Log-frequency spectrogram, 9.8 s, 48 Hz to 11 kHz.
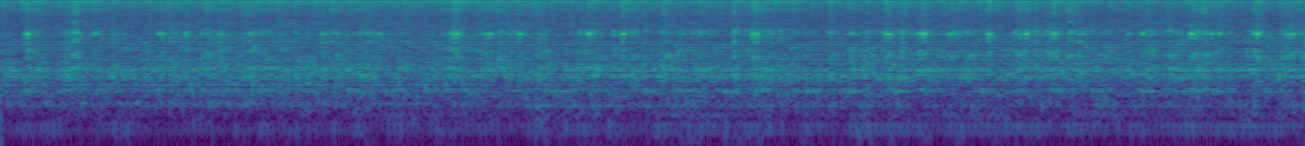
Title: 06 GRAND CARAVAN SXT 3.8l bad alternator bearing sound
